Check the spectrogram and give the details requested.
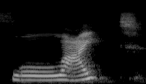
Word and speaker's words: slight: trigraph IGH. The I makes the long sound. G and H are silent. Slight, slight.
